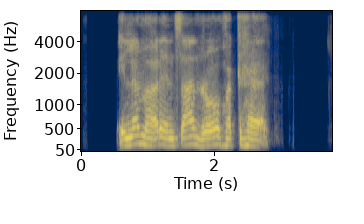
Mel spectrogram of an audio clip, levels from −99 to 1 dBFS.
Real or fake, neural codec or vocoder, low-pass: fake; codec, 44.1 kHz, 2.6 kbps, SNAC; 7.2 kHz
